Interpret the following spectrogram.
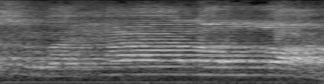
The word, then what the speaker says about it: subhanallah: Ingat bacaan yang benar subhanallah. Coba ulangin. Subhanallah. Ingat hanya panjang. Saking cepatnya subhanallah, subhanallah, subhanallah, subhanallah, subhanallah, subhanallah. Jangan cepat-cepat banallah. Ini.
